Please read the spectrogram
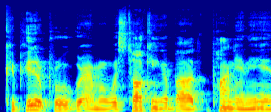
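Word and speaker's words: Pāṇini: It was fascinating that you mentioned Panini. You said that we put the stress on the first syllable, right?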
